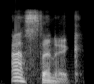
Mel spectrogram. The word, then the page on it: asthenic: British English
